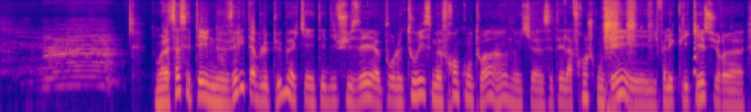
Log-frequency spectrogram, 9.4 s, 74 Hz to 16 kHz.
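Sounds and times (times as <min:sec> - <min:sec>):
cow mooing: 0:00.2 - 0:01.6
speech: 0:01.9 - 0:09.3
laughter: 0:07.5 - 0:09.0.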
